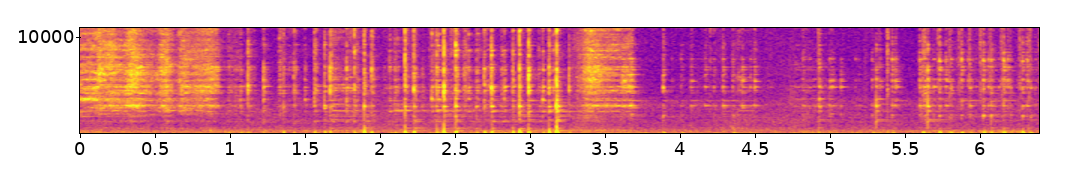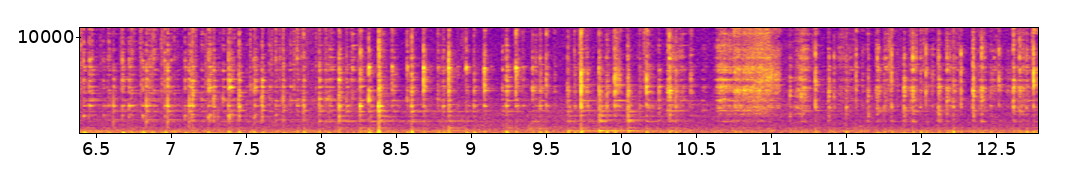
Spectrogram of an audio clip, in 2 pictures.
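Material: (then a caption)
Metal. A handmade metal robin ornament is tapped and clinked, making many rapid, bright metallic clicks and light rattles that cut off almost at once. Quieter rustling and handling sounds fill the gaps between the taps.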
